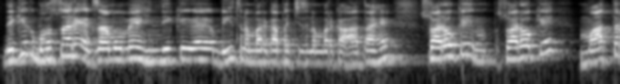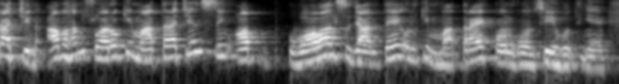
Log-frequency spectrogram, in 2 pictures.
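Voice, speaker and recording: Bright high-voiced male teacher, repeating. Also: lively intonation, moderate pace, few pauses. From India. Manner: repeats questions to the class and answers them. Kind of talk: exam-prep lesson.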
